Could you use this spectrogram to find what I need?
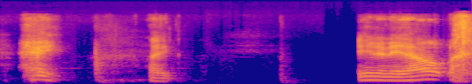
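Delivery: kind of whispering. Calling out to a guy who got knocked over, offering help, kind of whispering. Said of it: "I'm gonna kind of whisper it".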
